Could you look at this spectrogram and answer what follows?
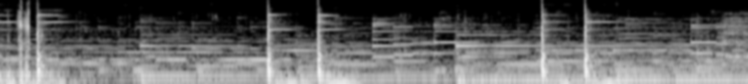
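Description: A rubber mallet strikes a rivet setter to drive a rivet cap down onto leather: about five sharp, close knocks, some in quick pairs, over a steady tonal background.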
